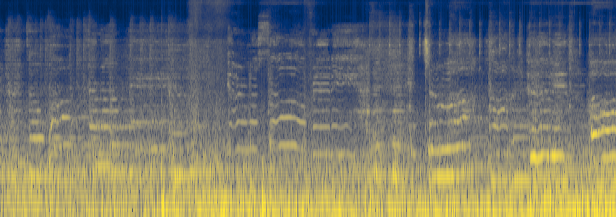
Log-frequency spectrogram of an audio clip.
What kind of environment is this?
car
